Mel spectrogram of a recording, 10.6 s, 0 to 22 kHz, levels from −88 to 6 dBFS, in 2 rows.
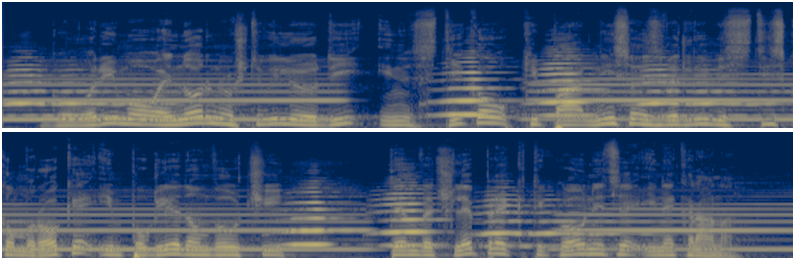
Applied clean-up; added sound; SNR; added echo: none; Brass instrument + Wind instrument, woodwind instrument; 0 dB; none.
